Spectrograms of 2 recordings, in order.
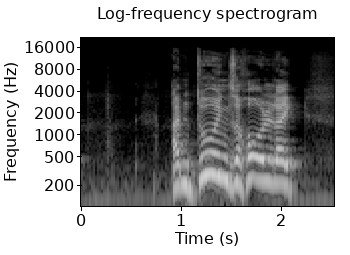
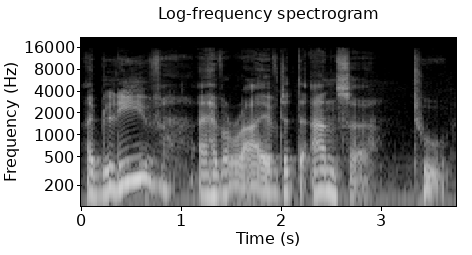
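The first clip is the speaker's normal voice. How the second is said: dramatic detective reveal; 6 semitones lower than usual. Acted. Detective to the suspects, a lightly played dramatic reveal. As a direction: unveil the killer like a stage sleuth. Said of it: "I'm doing the monologue where I go through all the evidence".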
